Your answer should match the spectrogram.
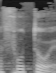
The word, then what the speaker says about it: FUTO: Właściwie FUTO się wymawia FUTU jako FU2, tak? Pisze się FUTO.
